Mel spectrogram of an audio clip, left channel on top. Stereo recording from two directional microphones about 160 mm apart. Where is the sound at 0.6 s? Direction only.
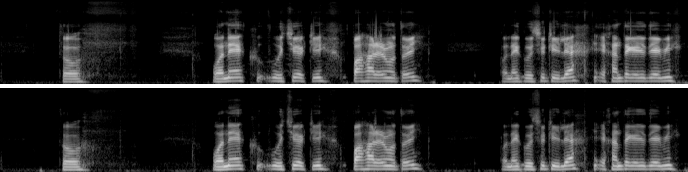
40° right (ahead or behind).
